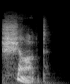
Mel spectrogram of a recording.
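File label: "shut", British English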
